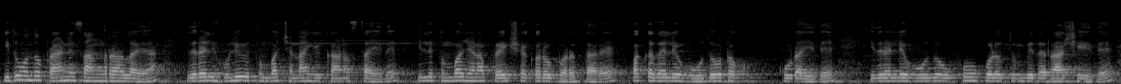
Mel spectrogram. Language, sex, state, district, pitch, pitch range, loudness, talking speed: Kannada, male, Karnataka, Bijapur, 155 Hz, 145-165 Hz, -30 LUFS, 135 wpm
